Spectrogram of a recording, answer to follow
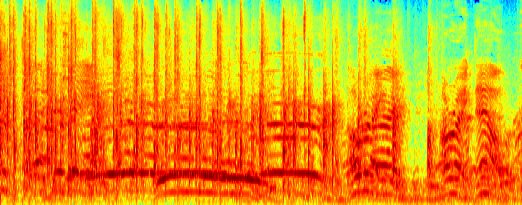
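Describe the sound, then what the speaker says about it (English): An audience at a Common Cause Illinois debate event applauds, dense rapid clapping sustained throughout, while a voice talks over it with melodic intonation. "let's have a big round of applause for Trevor Gervais"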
